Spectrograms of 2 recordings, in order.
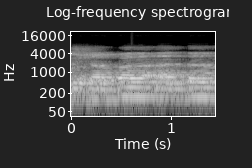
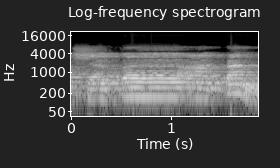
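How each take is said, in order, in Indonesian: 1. Bunyi n di akhir kabur dan tidak jelas. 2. Bunyi n di akhir dilafalkan dengan jelas. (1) "enggak boleh disamarkan tanwin" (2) "Tanwinnya terbaca jelas"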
